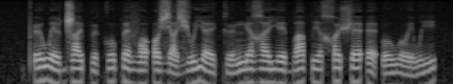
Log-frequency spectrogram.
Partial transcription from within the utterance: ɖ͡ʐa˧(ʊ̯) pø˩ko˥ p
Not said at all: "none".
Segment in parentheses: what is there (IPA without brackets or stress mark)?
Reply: ɪ̯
